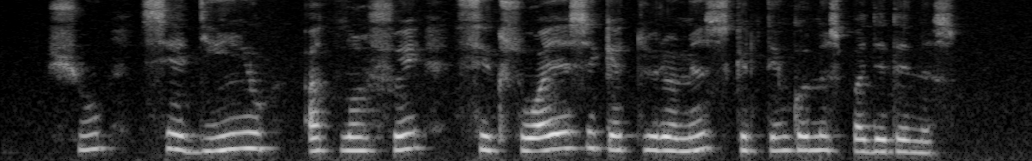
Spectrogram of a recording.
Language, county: Lithuanian, Kaunas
